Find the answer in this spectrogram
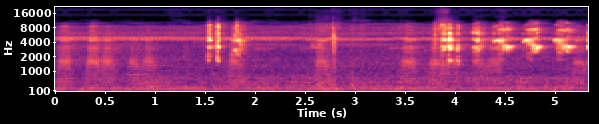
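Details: Young bird's high chirps in short doublets, then a rapid string of sharp notes at the end, set against a steady thin insect-like buzz in the background.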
